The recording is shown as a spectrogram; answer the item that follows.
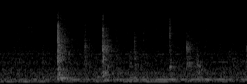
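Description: A few faint, irregular clicks, about four in two seconds, over low room tone.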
